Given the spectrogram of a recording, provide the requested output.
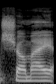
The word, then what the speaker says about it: Siomai: Whenever I write my name down, Siomai, S-I-O-M-A-I, I usually include the pronunciation next to it, and it's pronunciation. Show, the word show, S-H-O-W, dash my, M-Y.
